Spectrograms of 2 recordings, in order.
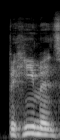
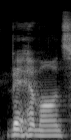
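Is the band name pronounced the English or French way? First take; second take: English; French. First: The name is pronounced the English way. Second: The name is pronounced the French way. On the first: It names a different death metal band. "it's not Vehemence is like that death metal band" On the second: "I had to say it like that"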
